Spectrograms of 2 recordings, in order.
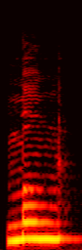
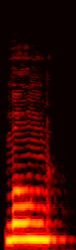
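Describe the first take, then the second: First: The syllable has a high level first tone. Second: The syllable has a high level first tone.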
